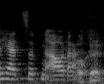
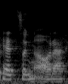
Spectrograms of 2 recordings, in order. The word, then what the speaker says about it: Herzogenaurach: It's very close to Herzogenaurach. Okay. That's how you say it in German. Okay. Herzogenaurach, yeah.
